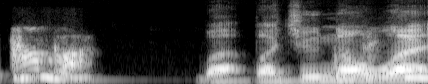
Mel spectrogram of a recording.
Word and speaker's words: Kamala: being black you know if you pronounce her name right is clear she not black the way we say her name or the way they sold her name to us is Kamala Kamala could sound like a black girl on the south side of Chicago right yeah her name is pronounced KLA yeah if you say kamla that's clear that ain't no black woman what saying if you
